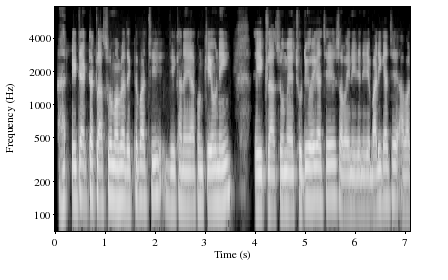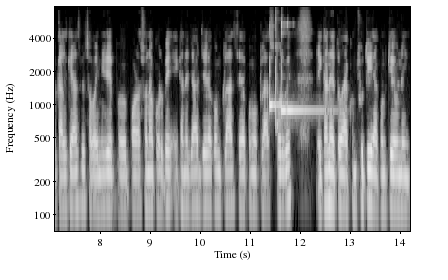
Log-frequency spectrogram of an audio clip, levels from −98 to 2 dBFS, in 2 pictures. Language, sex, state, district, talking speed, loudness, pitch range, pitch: Bengali, male, West Bengal, Jhargram, 190 wpm, -18 LUFS, 120-135 Hz, 125 Hz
